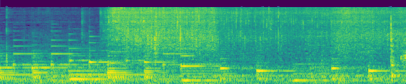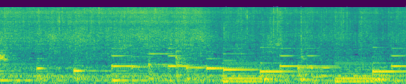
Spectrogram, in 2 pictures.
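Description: Strips of Korean fish cake (eomuk) sizzling in hot oil in a pan while a wooden spatula stirs them; the sizzle begins about a second in and then keeps going.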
